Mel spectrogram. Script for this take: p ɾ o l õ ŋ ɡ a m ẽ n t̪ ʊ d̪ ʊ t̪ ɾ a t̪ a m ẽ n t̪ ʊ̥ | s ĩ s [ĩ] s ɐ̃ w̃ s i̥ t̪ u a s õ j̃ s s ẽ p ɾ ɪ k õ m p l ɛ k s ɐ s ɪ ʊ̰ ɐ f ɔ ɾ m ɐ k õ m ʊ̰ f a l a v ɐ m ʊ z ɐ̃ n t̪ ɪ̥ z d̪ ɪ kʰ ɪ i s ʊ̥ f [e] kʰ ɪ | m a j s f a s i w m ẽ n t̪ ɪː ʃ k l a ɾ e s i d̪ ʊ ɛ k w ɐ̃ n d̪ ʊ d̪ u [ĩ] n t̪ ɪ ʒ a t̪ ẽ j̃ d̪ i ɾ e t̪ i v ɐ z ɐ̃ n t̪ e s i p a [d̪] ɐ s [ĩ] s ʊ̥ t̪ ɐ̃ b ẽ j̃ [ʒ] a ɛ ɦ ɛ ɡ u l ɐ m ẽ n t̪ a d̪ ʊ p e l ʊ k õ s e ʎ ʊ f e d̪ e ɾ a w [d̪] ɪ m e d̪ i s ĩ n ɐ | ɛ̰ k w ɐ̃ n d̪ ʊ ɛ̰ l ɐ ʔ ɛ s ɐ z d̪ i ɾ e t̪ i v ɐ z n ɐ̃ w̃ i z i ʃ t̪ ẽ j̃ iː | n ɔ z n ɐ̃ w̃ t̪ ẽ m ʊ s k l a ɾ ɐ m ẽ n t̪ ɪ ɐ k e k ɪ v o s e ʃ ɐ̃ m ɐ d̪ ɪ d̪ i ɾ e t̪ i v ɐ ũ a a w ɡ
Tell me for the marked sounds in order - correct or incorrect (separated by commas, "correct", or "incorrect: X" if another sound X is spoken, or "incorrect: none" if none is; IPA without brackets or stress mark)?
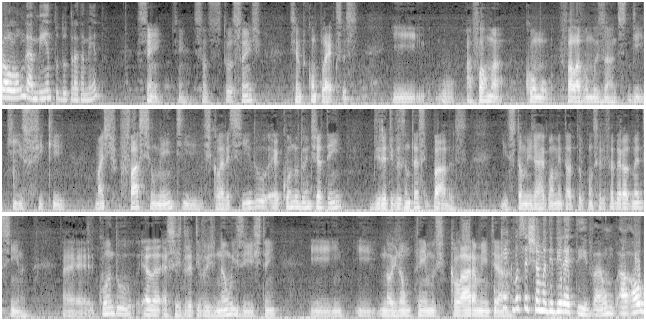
correct, incorrect: i, incorrect: ẽ, correct, incorrect: i, correct, correct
